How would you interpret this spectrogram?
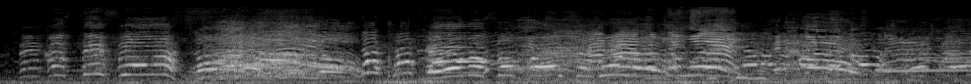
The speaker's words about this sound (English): So you can hear some parade onlookers there shouting at demonstrators, saying things like, get out of the way, like, this is not your day.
